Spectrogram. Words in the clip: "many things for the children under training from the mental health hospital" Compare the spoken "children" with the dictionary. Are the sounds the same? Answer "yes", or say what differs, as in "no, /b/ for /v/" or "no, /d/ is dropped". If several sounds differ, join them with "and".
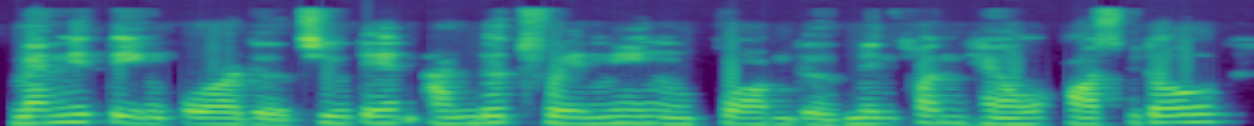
no, /ɹ/ is dropped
